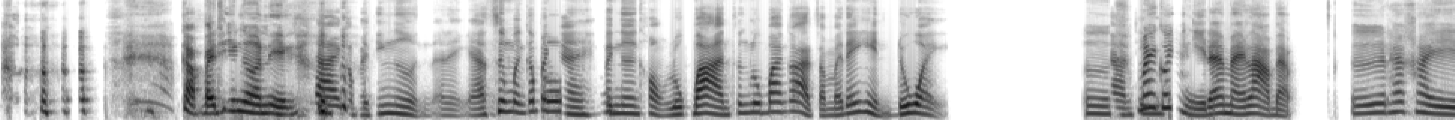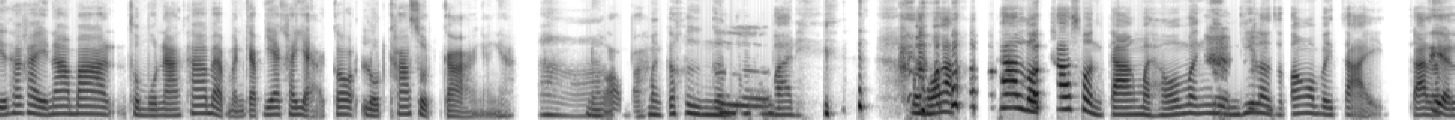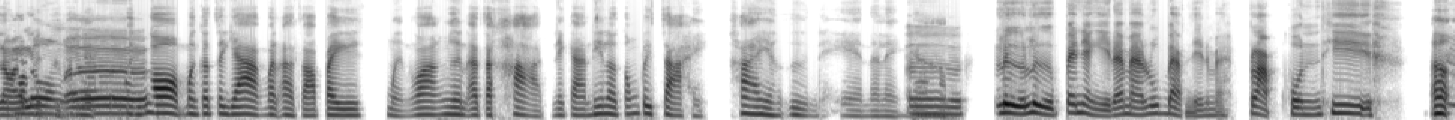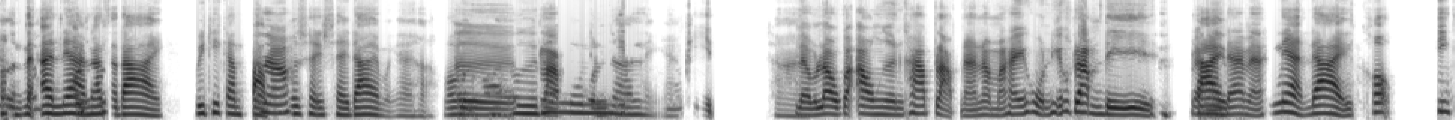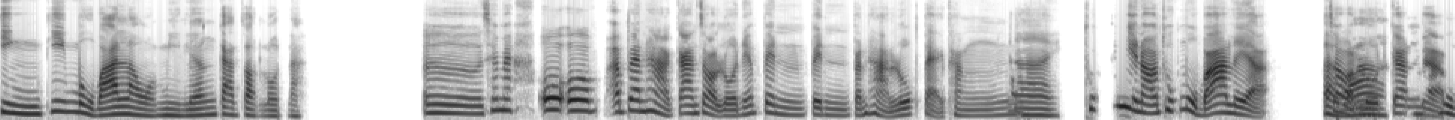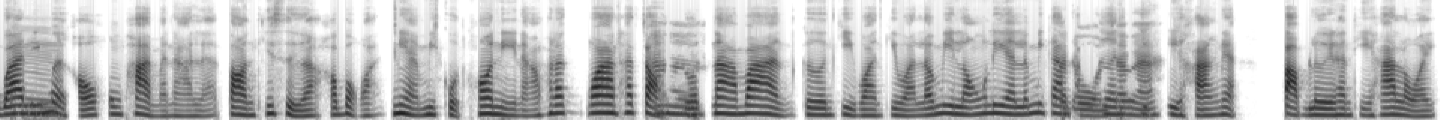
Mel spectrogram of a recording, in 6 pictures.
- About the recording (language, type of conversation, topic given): Thai, podcast, คุณคิดว่า “ความรับผิดชอบร่วมกัน” ในชุมชนหมายถึงอะไร?
- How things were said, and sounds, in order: laugh; laugh; tsk; laugh; laugh; "งั้น" said as "มั้น"; chuckle; chuckle; unintelligible speech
